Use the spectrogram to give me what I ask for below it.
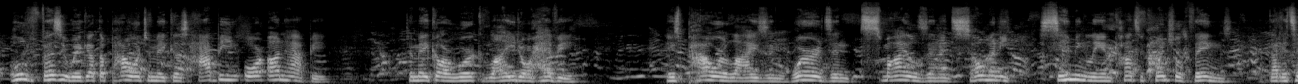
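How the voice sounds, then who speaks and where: A man's voice: high-pitched, normal speed, natural voice. Ebenezer Scrooge, an aging miser voiced by a young man in a stage radio play, his voice swinging between a wistful laugh and a pained catch. The crowd murmurs in the hall around him. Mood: fond. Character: old miserly man, remorseful and shaken. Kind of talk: student radio drama acting.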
